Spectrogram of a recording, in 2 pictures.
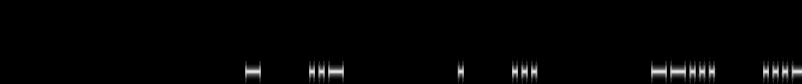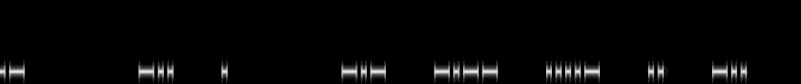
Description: Morse code, heard as a keyed tone, about 25 wpm, spaced as for 13 wpm, 600 Hz. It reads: TU ES 73 DE KY4ID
